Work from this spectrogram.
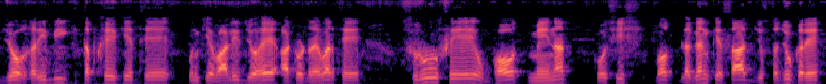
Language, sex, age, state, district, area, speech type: Urdu, male, 45-60, Telangana, Hyderabad, urban, spontaneous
